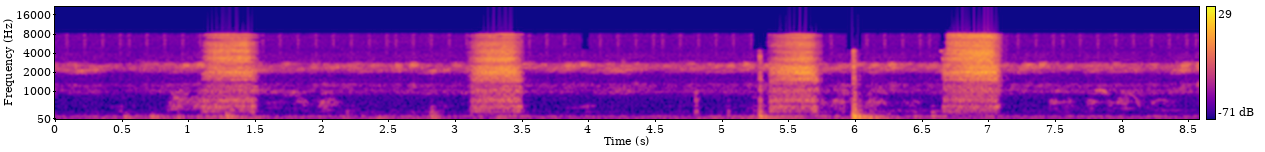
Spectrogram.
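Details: Barn owl adult feeding an older owlet in a nest box, night of 19 February 2024 around 9 pm; four short rasping hisses at uneven intervals, with thumps and scratching sounds and a constant hum.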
